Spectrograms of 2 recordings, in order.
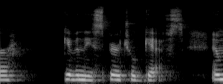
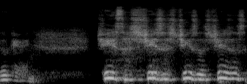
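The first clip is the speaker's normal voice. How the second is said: hushed, repeated mutter under the breath; 3 dB quieter than usual. Retelling praying in a store aisle during a panic attack: imitating muttering under breath. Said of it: "over and over again, under my breath".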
